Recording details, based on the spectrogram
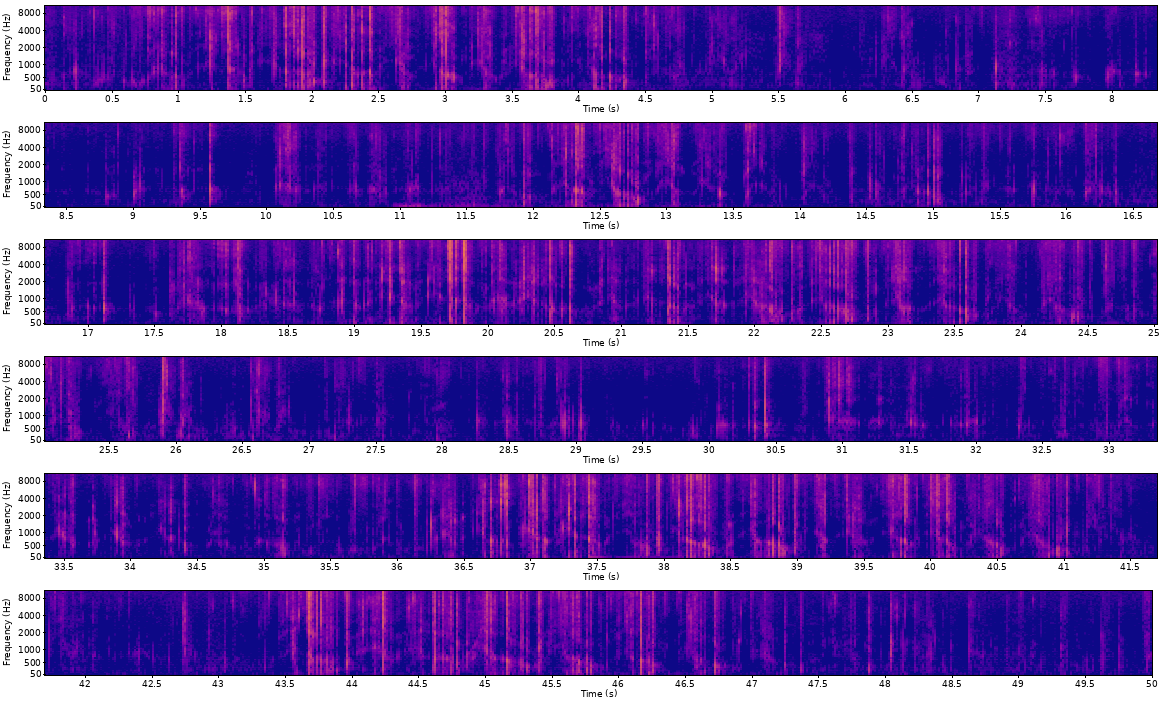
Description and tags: Dog Eating Milk-bone
Medium-size dog eating a Milk-bone.
crunching, dog, eating, milk-bone, pet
